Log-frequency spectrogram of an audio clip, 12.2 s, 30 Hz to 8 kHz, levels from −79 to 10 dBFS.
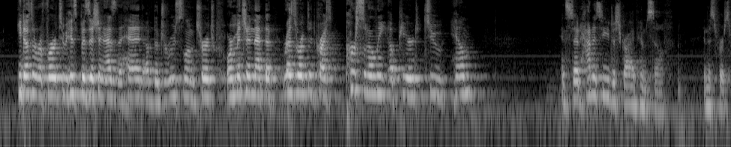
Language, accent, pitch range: English, American, 140-210 Hz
